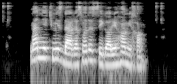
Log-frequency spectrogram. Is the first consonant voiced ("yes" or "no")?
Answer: yes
